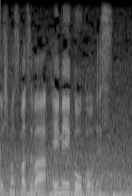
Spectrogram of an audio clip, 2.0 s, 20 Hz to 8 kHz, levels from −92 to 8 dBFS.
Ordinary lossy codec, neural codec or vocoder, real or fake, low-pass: none; none; real; none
